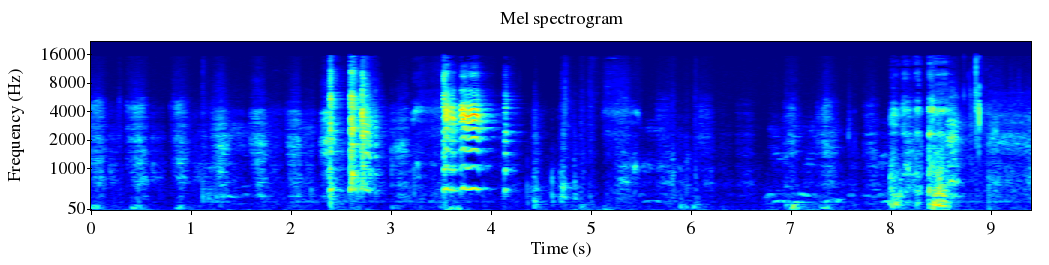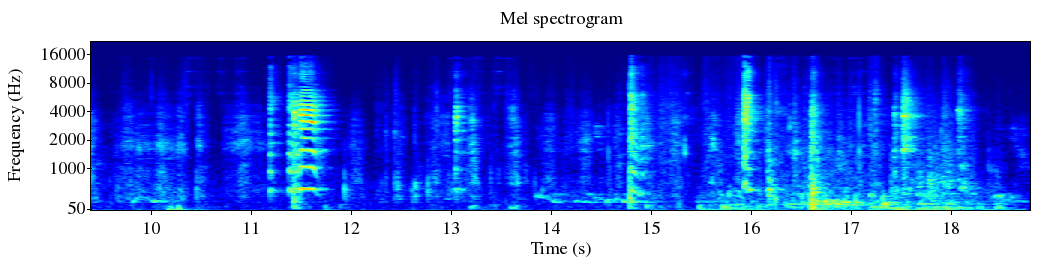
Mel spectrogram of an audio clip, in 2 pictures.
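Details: West Highland White Terrier indoors, having lost its ball behind the TV and calling for help: high, thin whines and squeaky yelps in scattered bursts, with panting and some human voice in the room.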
